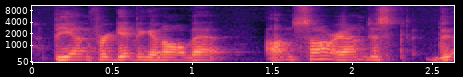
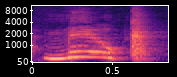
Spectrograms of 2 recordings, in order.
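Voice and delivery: mock baby cry; 11 semitones higher, 4 dB louder than usual. Baby crying for milk.

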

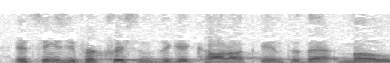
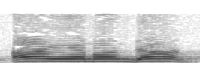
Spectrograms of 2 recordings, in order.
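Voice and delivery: high, loud, slow cry of I am undone; loud anguished cry; 11 semitones higher, 9 dB louder, slower than usual. Acted. Isaiah crying out before the Lord, loud and high. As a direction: cry it out as a man overwhelmed before God. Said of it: "he said".

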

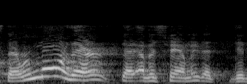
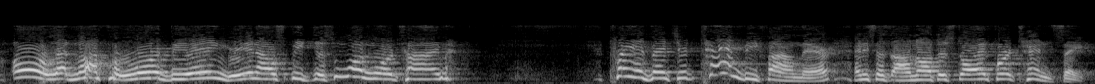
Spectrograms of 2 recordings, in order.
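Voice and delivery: slow, drawn-out pleading read, louder; solemn scripture reading; 5 semitones higher, 5 dB louder, slower than usual. Acted. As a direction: read the plea slowly, reverently. Reads Abraham's plea from scripture.

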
